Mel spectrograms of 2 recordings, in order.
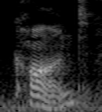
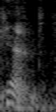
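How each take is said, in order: First: It is said with a British accent. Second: It is said with an American accent. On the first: This is how the speaker used to say it. "I still sound British sometimes when I say certain things. But things like can't, because I used to say that all the time" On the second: This is how the speaker says it now. "But now I say can and can't"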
